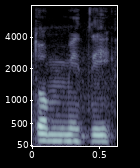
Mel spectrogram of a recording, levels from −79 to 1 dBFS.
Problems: constant background noise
